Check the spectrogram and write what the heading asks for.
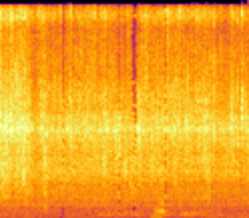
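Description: Steady sizzle from a frying pan on the stove, with light crinkling of aluminium foil as the ends of a foil-wrapped roll are twisted shut.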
